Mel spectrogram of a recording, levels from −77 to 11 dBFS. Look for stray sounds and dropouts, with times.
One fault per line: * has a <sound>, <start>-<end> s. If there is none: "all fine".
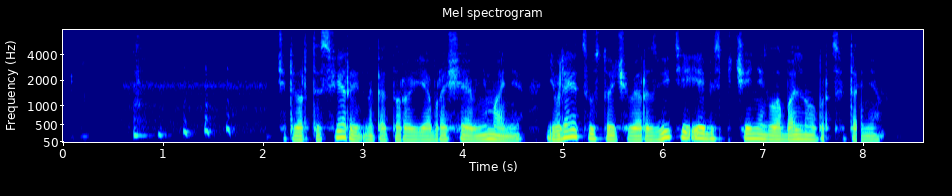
* has a laugh, 0.7-1.8 s
* has a dropout, 7.9-8.0 s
